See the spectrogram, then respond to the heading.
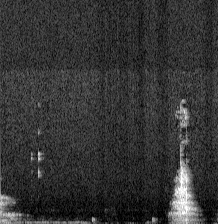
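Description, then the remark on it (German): A few soft, irregularly spaced mouse clicks as someone clicks through an online form on a Swiss government website, followed near the end by a louder, breathy exhale. No one speaks. “Dann klicken wir nur ganz kurz durch.”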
